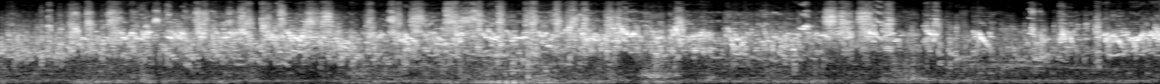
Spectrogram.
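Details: Budgies chirping in the morning, their high twittering and warbling steady at first and then breaking into choppier, rising and falling bursts toward the end.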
